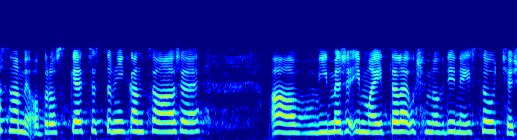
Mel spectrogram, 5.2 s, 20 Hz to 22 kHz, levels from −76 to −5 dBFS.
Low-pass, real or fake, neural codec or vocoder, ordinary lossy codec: 5.4 kHz; fake; codec, 16 kHz, 4.8 kbps, FACodec; MP3, 48 kbps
